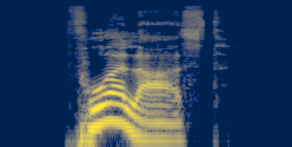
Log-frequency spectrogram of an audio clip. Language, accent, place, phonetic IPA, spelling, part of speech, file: German, Germany, Berlin, [ˈfoːɐ̯ˌlaːst], vorlast, verb, De-vorlast.ogg
- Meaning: second-person singular/plural dependent preterite of vorlesen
